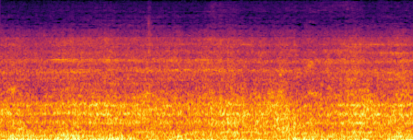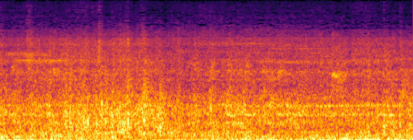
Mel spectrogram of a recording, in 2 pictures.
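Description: Container freight train running past, its loaded flat wagons making a steady rolling noise of wheels on rail.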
